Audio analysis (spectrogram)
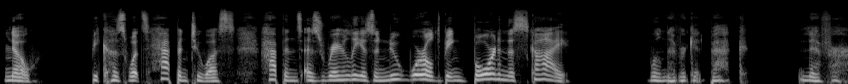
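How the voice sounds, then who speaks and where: A woman's voice: fairly low pitch, unhurried, no echo, studio quality. An actress playing a fatalistic stranded woman who delivers dreadful truths in a solemn, portentous old-time radio horror style. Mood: resigned, doomed.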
